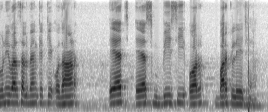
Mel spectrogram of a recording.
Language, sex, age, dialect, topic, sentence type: Hindi, male, 25-30, Awadhi Bundeli, banking, statement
